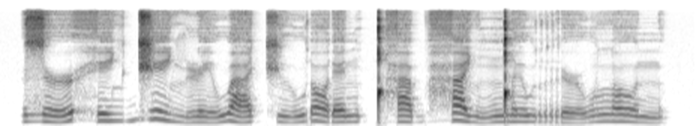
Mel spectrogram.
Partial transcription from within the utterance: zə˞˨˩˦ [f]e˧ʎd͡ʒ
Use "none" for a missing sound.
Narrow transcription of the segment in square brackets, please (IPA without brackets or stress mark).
h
